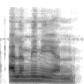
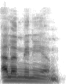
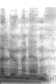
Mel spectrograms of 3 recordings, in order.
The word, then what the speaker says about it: aluminium: Most say aluminium. It's aluminium. It's not aluminum.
